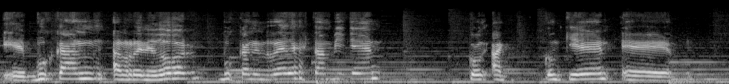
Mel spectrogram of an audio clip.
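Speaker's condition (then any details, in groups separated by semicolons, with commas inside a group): Down syndrome; genetic, present from birth; first student with Down syndrome at Escuela de Locutores de Chile, graduated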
